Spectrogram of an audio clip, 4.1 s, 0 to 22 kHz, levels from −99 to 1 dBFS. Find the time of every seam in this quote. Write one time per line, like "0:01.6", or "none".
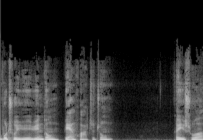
none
